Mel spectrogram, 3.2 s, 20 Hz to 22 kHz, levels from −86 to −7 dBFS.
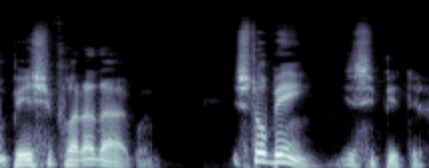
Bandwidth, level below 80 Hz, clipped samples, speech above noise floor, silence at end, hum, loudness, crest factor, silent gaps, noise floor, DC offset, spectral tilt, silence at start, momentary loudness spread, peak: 12.5 kHz; -42 dBFS; under 0.1%; 55 dB; 0.05 s; none; -21 LUFS; 16 dB; none; -75 dBFS; under 0.1%; -5.5 dB/octave; 0 s; 14 LU; -4 dBFS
